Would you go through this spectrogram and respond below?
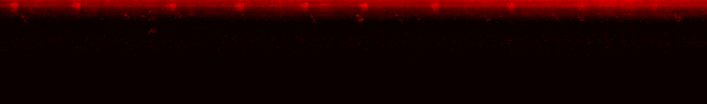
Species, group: Euchorthippus elegantulus, Orthoptera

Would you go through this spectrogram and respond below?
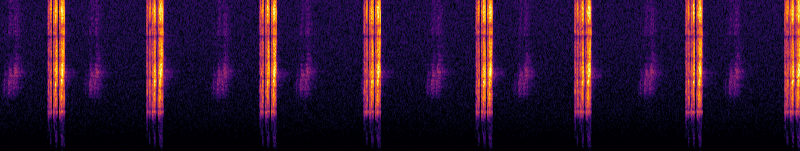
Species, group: Pholidoptera transsylvanica, Orthoptera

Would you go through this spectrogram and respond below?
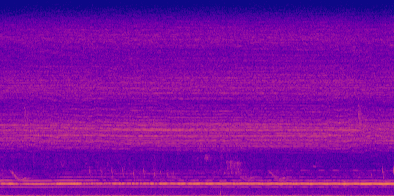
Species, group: Quesada gigas, Cicadidae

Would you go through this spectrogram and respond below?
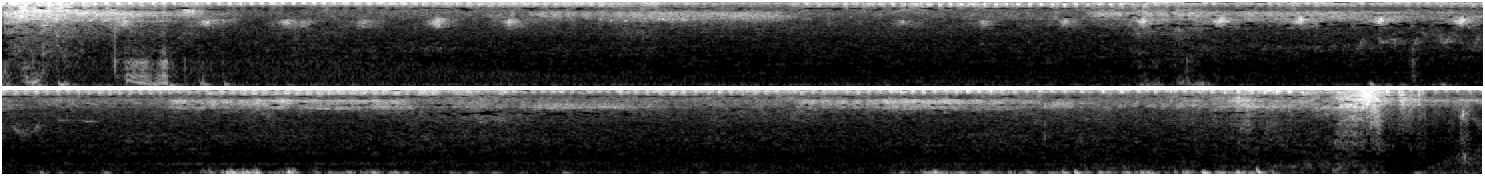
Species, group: Yoyetta timothyi, Cicadidae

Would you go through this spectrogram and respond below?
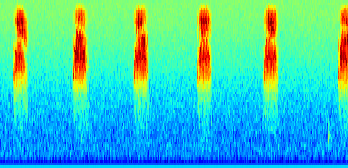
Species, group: Chorthippus brunneus, Orthoptera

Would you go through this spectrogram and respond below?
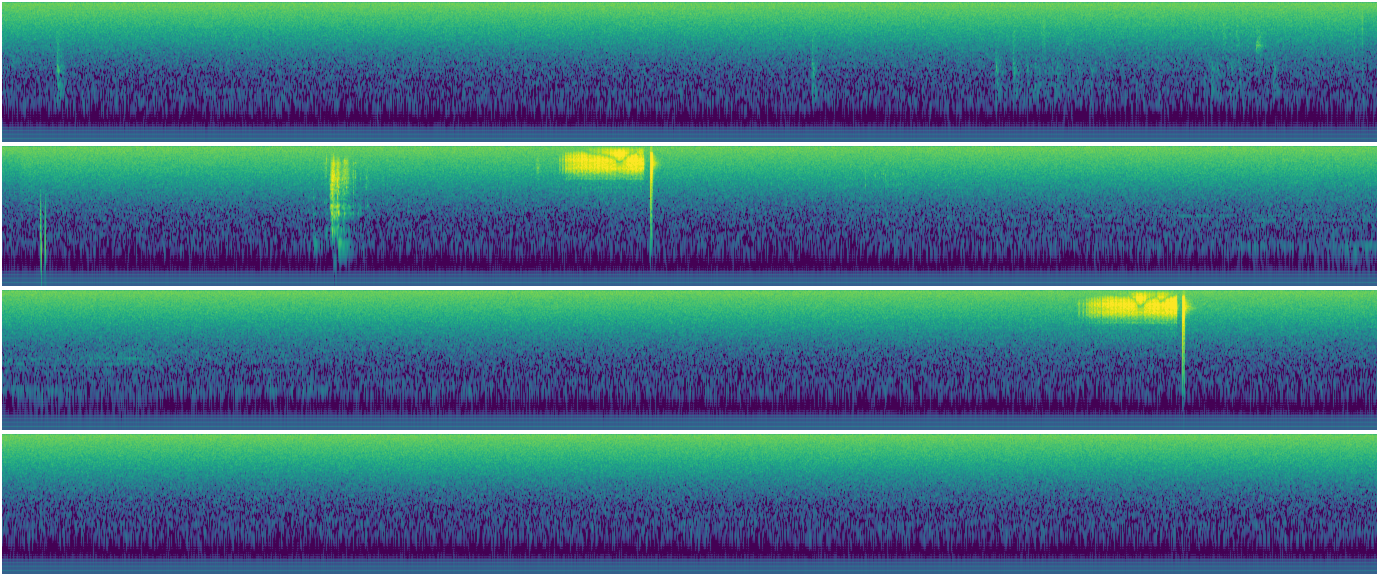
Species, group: Acrometopa macropoda, Orthoptera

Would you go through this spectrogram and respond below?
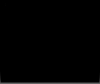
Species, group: Canariola emarginata, Orthoptera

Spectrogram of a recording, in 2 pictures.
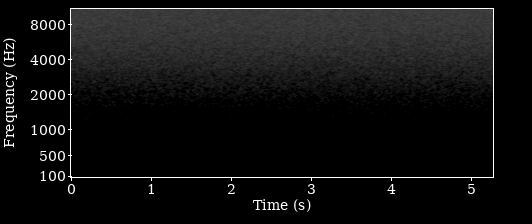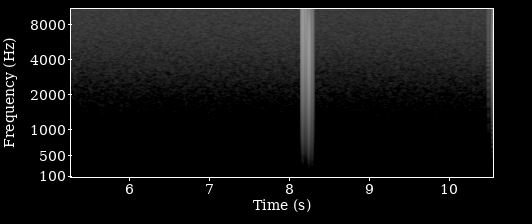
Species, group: Thyreonotus corsicus, Orthoptera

